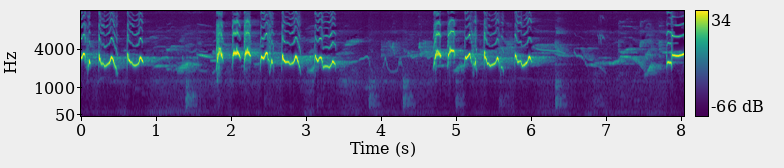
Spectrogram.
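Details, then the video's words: Oriental magpie-robin stirred by a lure recording into emotional, persistent song: two bursts of rapid warbled whistles with crisp clicking notes, separated by a quiet gap, another phrase starting at the end. "pancingan Kacer langsung keluar emosi ngotot bongkar isian"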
